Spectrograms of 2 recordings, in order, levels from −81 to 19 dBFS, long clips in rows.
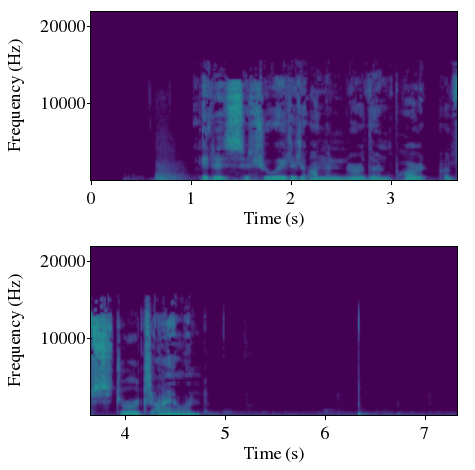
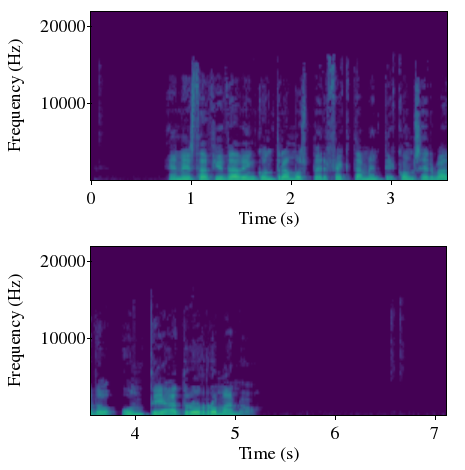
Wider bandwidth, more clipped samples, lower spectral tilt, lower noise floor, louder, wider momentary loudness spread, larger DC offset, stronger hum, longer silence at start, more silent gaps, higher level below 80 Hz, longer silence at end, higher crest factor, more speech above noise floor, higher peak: about the same, 16 kHz vs 16.5 kHz; neither; second, -3 dB/octave vs -7 dB/octave; second, -64 dBFS vs -79 dBFS; second, -32 LUFS vs -25 LUFS; first, 21 LU vs 8 LU; neither; neither; second, 0.65 s vs 0.8 s; neither; first, -52 dBFS vs -66 dBFS; second, 0.55 s vs 1.95 s; first, 22 dB vs 16 dB; second, 30 dB vs 55 dB; second, -14 dBFS vs -10 dBFS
